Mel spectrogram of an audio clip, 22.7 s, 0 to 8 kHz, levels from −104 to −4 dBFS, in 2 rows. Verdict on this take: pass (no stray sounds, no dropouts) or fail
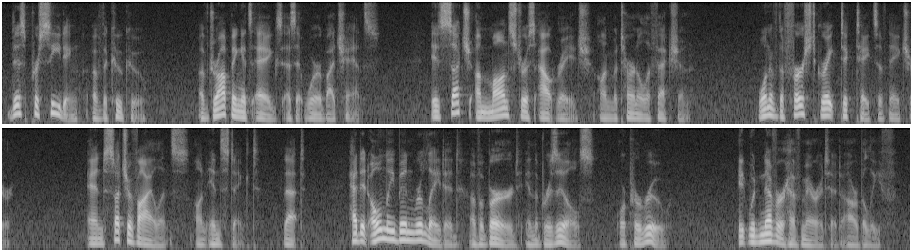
pass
